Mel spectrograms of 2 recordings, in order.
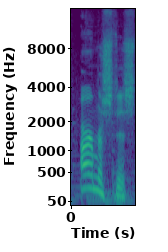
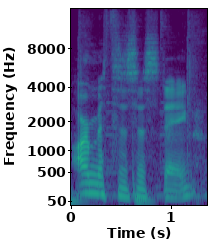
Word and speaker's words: Armistice: Service Members Day, Armed Forces Day, Armistice Day. It's always been Veterans Day. I'm going to go with uh the word I can't pronounce. Armyiste.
